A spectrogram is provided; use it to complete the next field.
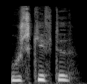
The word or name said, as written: uskiftet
